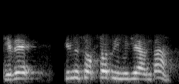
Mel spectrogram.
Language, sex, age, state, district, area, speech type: Nepali, female, 60+, West Bengal, Kalimpong, rural, conversation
